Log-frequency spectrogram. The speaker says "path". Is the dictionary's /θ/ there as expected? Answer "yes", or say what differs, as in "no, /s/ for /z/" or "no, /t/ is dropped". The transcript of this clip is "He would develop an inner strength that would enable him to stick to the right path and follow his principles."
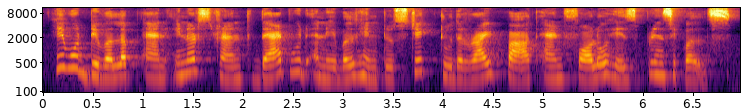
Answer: no, /t/ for /θ/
